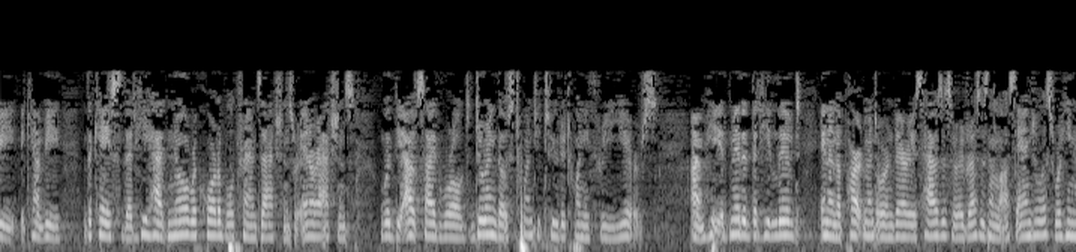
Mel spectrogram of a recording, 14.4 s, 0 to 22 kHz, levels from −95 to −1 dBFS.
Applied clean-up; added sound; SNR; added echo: none; none; none; none.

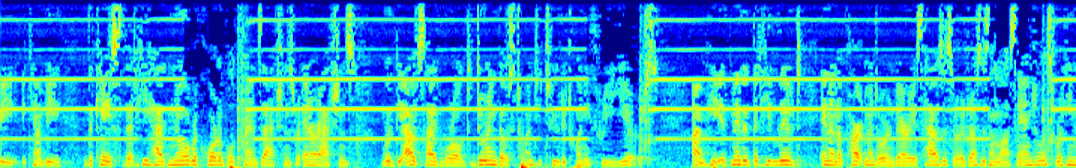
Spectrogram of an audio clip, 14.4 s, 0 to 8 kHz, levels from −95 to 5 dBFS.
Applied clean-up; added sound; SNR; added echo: none; Bowed string instrument; 8 dB; none.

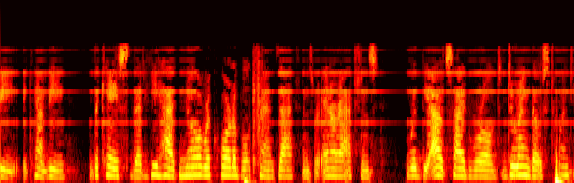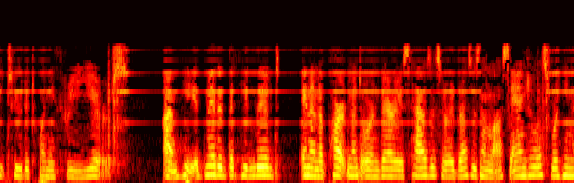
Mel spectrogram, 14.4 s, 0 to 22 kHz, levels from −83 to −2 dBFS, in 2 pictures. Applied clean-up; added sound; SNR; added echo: neural mask model RNNoise.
